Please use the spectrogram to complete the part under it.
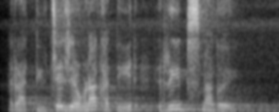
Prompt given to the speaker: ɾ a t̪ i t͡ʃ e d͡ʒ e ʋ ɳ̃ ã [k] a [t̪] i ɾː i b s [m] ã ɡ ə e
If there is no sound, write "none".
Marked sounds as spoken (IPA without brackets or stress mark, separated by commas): kʰ, t̪, m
